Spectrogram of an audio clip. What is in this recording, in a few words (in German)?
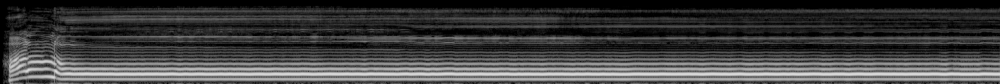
hallooooooooo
